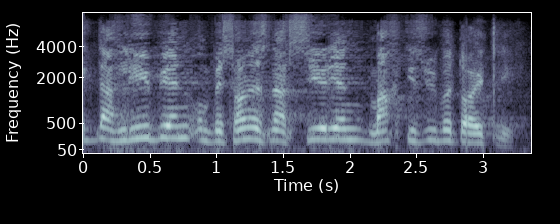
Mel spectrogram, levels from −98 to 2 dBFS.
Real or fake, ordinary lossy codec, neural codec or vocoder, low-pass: real; Opus, 16 kbps; none; 7.2 kHz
